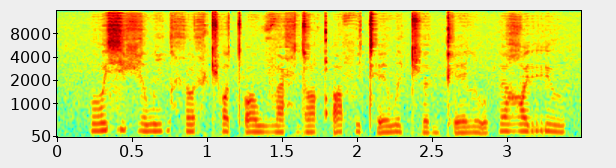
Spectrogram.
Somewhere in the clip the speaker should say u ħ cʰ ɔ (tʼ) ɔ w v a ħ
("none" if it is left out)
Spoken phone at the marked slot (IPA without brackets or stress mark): tʼ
